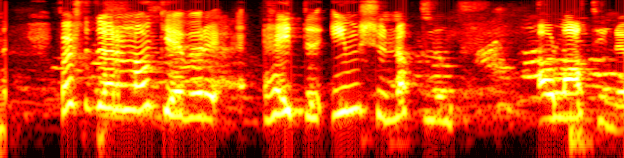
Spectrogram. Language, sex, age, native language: Icelandic, male, 21, Icelandic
